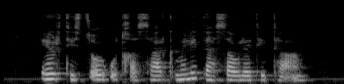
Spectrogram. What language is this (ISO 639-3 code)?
kat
